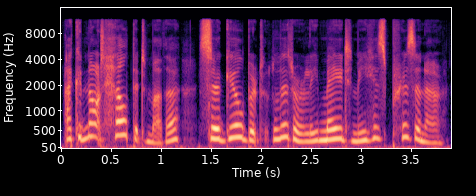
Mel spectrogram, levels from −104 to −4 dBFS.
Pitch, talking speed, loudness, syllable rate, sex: 245 Hz, 200 wpm, -19 LUFS, 5.6 syllables/s, female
